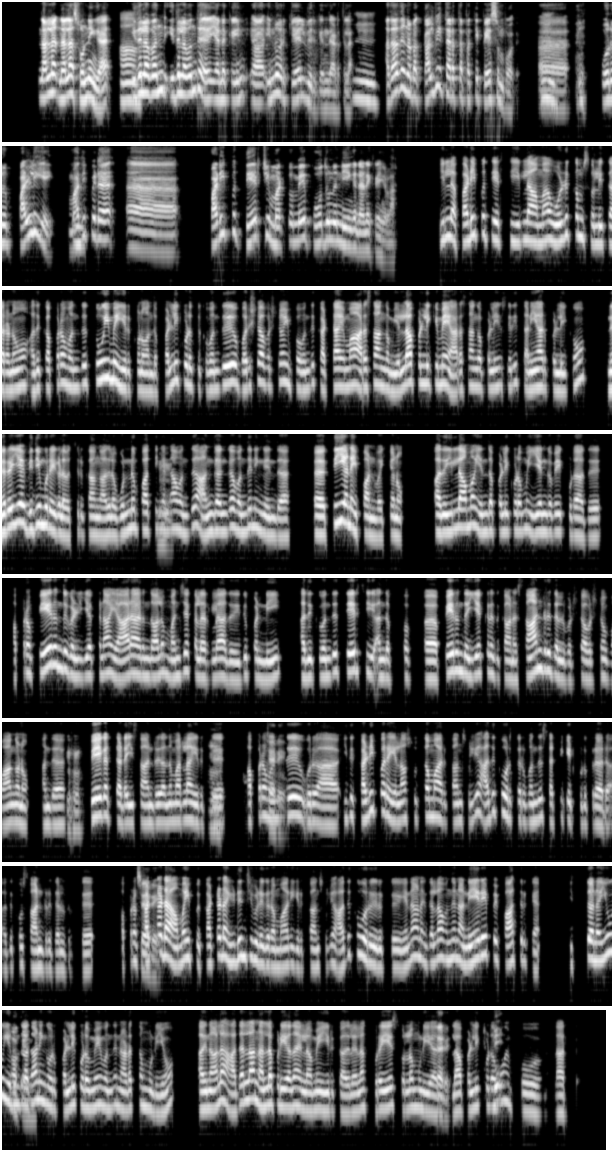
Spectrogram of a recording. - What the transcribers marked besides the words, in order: throat clearing; drawn out: "அ"; other noise; in English: "சர்டிபிகேட்"
- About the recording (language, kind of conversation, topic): Tamil, podcast, அரசுப் பள்ளியா, தனியார் பள்ளியா—உங்கள் கருத்து என்ன?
